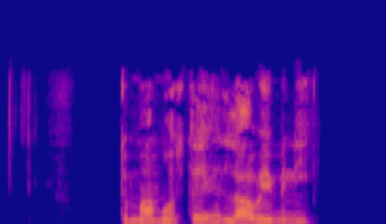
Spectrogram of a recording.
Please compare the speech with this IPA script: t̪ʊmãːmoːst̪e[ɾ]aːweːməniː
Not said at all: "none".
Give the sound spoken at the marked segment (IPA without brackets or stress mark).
l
